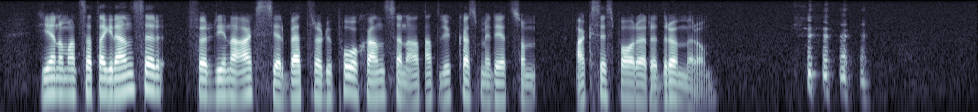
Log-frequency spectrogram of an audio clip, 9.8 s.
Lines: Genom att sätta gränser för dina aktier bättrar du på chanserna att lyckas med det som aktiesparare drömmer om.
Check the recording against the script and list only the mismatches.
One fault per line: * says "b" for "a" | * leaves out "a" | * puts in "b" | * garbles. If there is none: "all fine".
* puts in "att"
